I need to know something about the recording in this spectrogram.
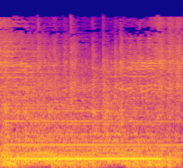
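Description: Loud free-improvised rock from saxophone, distorted electric guitar, bass and drums, a dense noisy wash with one low note held steady throughout.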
